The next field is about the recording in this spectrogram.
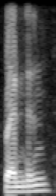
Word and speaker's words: Brendan: Yeah, it's Brendan. – B? – B-R-E-N-D-A-N.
